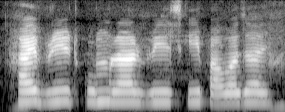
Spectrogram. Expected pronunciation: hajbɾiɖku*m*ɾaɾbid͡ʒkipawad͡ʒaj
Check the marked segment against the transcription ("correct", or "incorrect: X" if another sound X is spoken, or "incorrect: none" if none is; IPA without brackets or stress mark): correct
